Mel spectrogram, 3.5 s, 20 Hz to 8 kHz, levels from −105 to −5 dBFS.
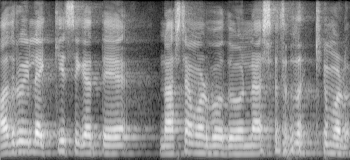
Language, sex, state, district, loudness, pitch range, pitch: Kannada, male, Karnataka, Shimoga, -17 LUFS, 150-175 Hz, 160 Hz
